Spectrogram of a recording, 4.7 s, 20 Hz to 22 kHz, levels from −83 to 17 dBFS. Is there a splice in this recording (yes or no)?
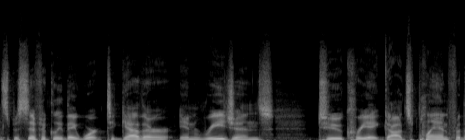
no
